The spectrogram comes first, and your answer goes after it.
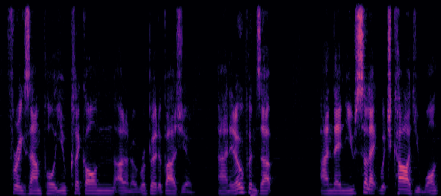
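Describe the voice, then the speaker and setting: Man, gaming video host, casual rambling commentary, conversational, thinking aloud, medium pitch, background music. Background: music under the voice.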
